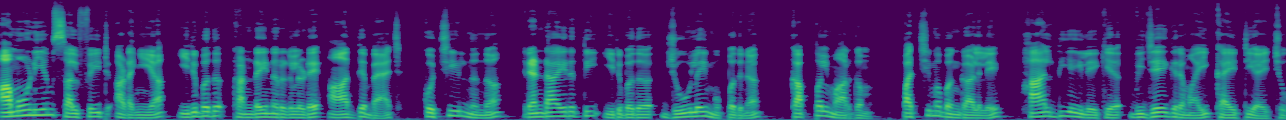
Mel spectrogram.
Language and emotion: Malayalam, neutral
